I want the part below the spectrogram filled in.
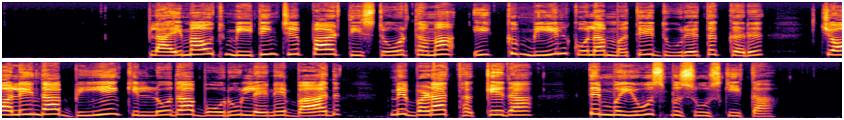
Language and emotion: Dogri, sad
